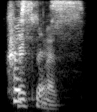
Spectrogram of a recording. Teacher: There is no T sound in the word Christmas. Although the letter T is in the spelling.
